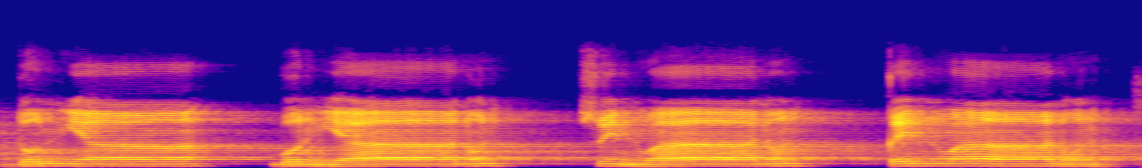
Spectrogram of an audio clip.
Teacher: نون ساکن کے بعد یا یرملون لیٹر ایک ہی کلمے میں یعنی ملا ہوا ہے اس کے ساتھ، اس لیے یہاں ادغام نہیں ہو رہا بلکہ اظہار مطلق ہو رہا ہے، اور غنہ بھی نہیں کرنا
